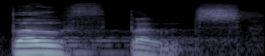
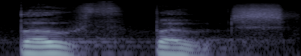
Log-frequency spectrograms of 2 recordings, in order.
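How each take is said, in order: Both takes have the same delivery.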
